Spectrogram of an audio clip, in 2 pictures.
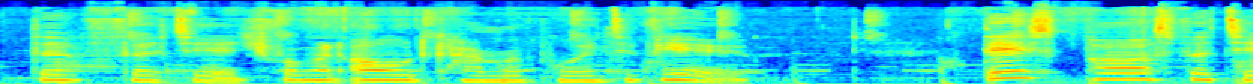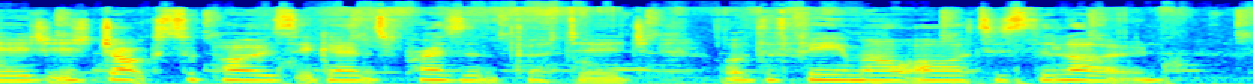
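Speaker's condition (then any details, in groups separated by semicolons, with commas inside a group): No condition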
